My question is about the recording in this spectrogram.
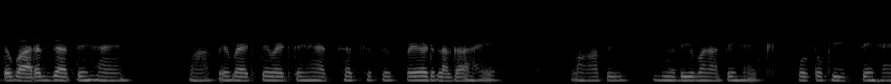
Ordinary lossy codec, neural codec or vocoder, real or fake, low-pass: none; none; real; 3.6 kHz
